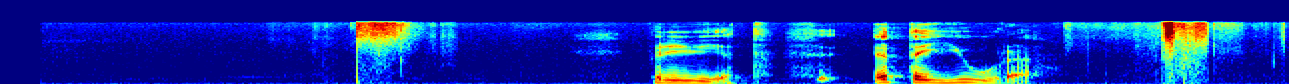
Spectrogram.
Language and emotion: Russian, neutral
